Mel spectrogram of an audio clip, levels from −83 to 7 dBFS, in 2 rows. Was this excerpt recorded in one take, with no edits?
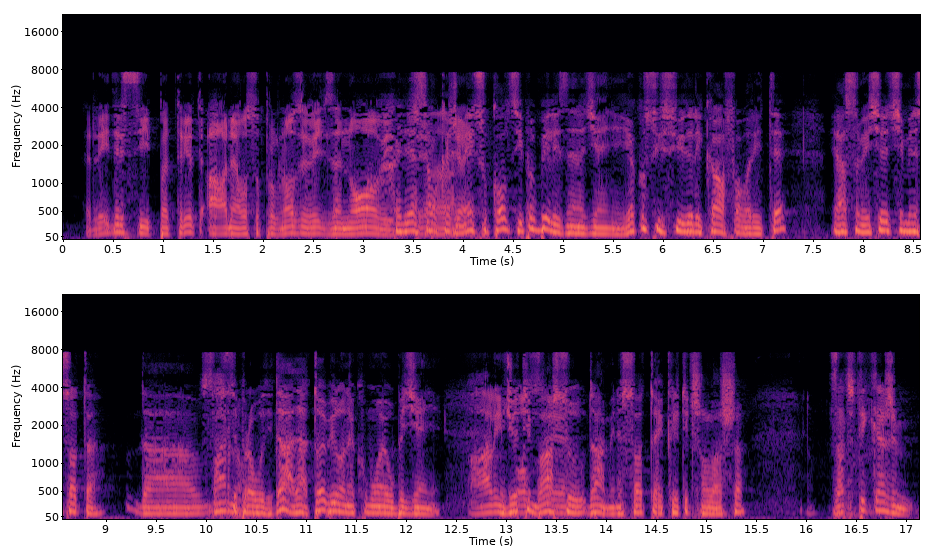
yes; 0 cuts

